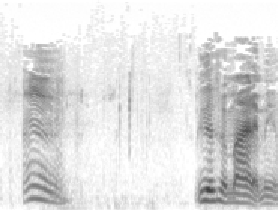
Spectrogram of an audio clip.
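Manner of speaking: speaking while chewing ice. Chatting with others mid-conversation, talking while eating ice. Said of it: "I'm eating ice".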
